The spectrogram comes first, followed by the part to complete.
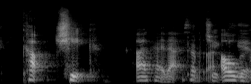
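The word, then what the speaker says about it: Kupczyk: nurse named Olga, and I think it's pronounced Kupzik. You'll know, Schmitty, if I tell you if it's spelled. It's spelled K-U-P and then C-Z-Y-K. Kupchik.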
